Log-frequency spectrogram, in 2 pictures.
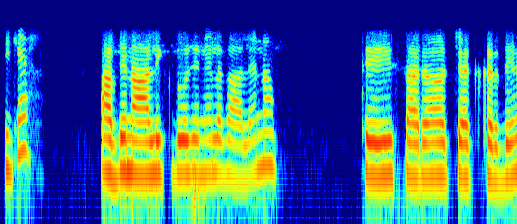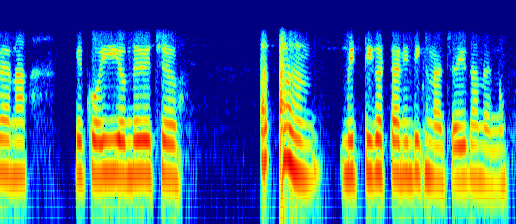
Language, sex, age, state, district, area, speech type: Punjabi, female, 30-45, Punjab, Fazilka, rural, conversation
